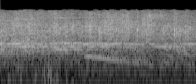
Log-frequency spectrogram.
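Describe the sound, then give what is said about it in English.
A church audience claps to welcome their bishop, producing a steady, dense wash of applause with a faint steady tone running beneath it, the clapping continuing evenly throughout. “Let us with a clap offering and a Jesus joy welcome our bishop.”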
